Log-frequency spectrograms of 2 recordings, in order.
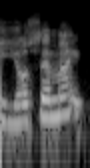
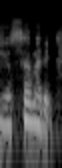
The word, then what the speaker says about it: Yosemite: I obviously English is a second language, so I read it the way it's written, which will be Yosemite, but it's pronounced Yosemite.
